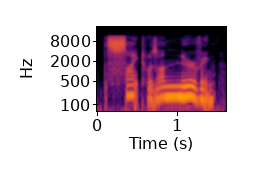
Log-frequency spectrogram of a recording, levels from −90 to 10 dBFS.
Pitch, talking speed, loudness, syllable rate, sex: 170 Hz, 150 wpm, -19 LUFS, 4.5 syllables/s, female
